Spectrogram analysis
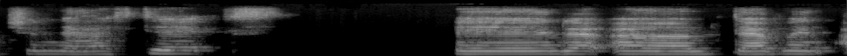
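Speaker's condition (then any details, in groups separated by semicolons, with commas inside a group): Down syndrome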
